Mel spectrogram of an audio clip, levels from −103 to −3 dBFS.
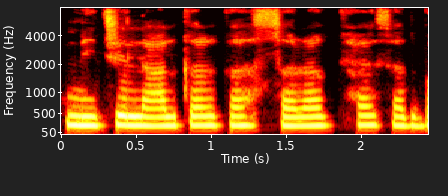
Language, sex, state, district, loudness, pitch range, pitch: Hindi, female, Bihar, Sitamarhi, -14 LUFS, 205-215 Hz, 210 Hz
